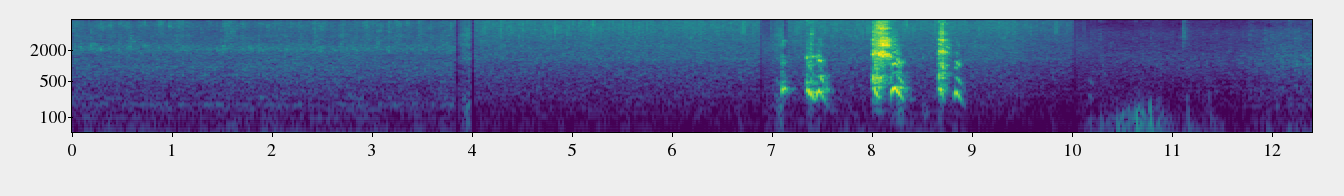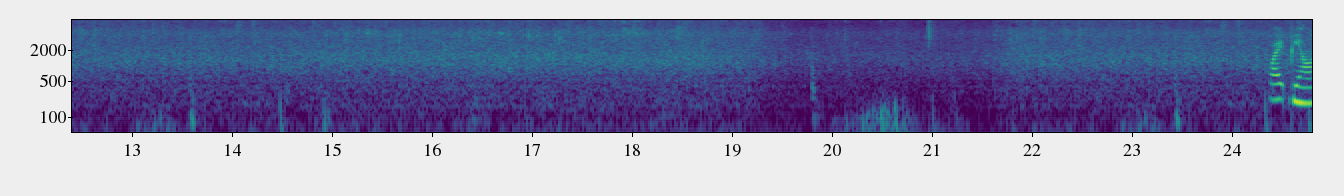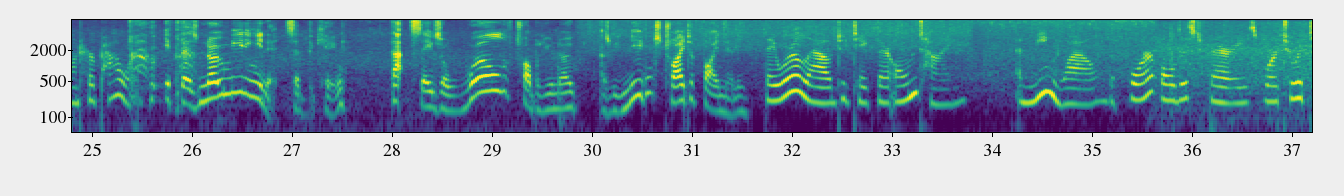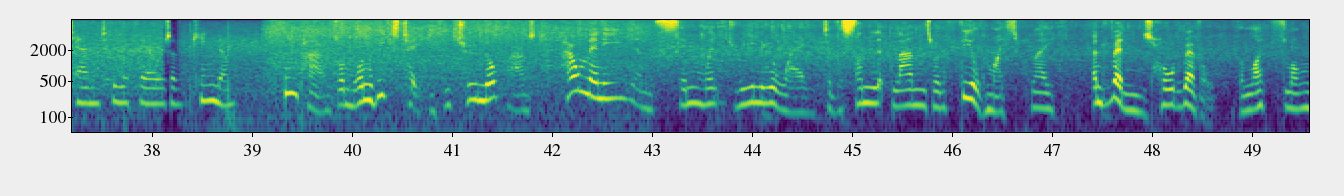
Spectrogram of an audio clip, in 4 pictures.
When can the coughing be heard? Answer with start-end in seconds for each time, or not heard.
7.0-8.9, 25.4-26.1.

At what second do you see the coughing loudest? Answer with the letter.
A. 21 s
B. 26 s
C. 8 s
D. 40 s
C.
